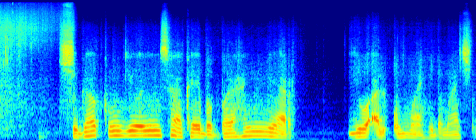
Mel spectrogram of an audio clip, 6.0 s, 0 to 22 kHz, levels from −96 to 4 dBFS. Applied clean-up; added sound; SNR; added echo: neural mask model RNNoise.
